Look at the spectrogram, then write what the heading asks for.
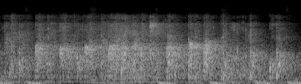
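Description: An audience applauds steadily for about three seconds, a dense, even patter of many hands clapping at a fairly loud, constant level, with faint voices mixed in.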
